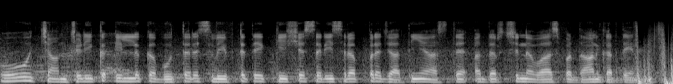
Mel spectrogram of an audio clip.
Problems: constant background noise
